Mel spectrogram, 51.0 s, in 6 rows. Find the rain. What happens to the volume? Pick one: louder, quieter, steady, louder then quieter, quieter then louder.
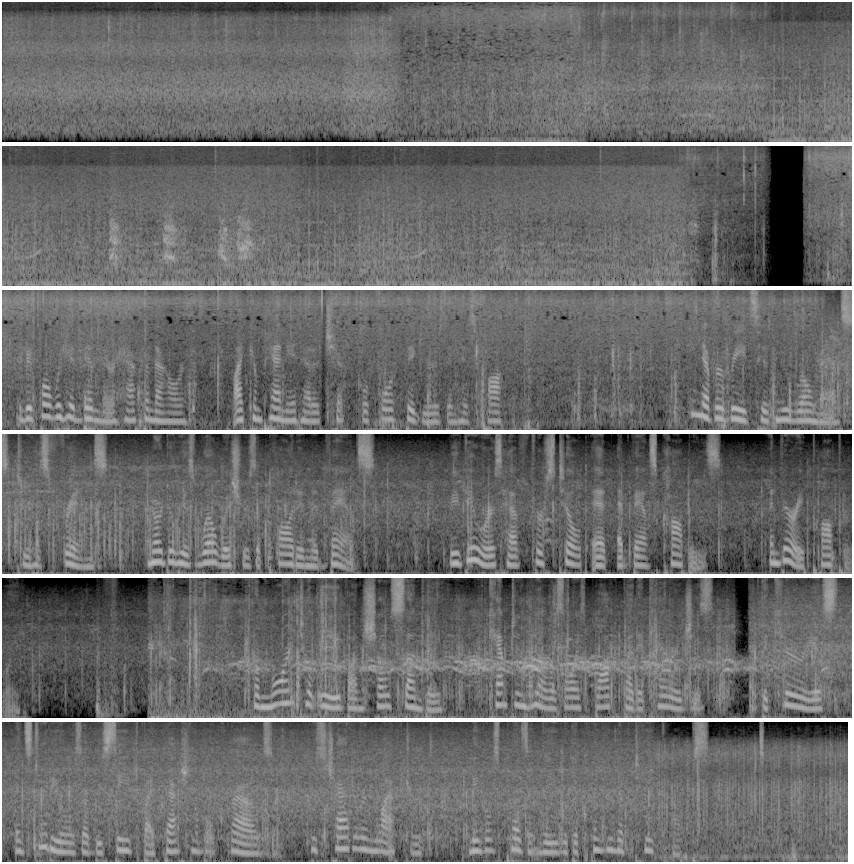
quieter then louder.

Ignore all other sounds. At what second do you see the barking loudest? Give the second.
11 s.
